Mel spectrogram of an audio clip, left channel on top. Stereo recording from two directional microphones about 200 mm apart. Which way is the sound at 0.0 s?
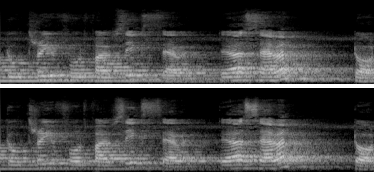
30° right (ahead or behind).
